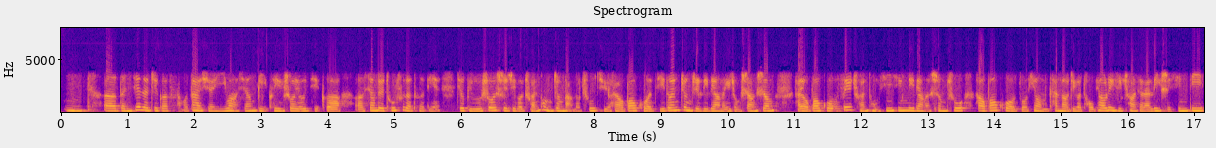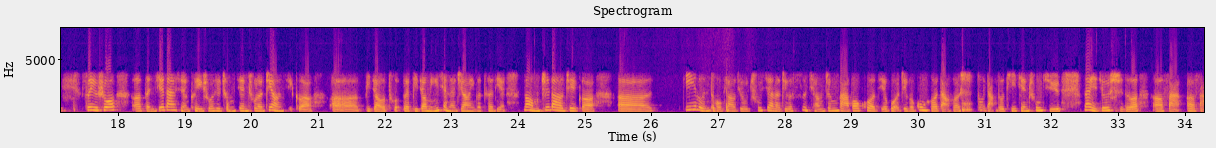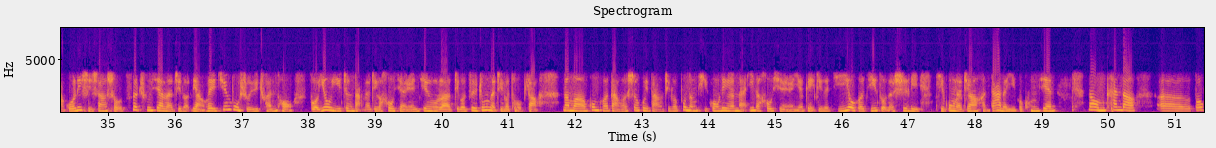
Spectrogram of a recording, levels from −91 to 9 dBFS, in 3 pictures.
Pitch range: 195-235 Hz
